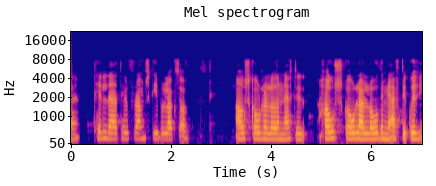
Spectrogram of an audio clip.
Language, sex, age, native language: Icelandic, female, 11, Icelandic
